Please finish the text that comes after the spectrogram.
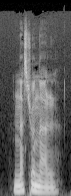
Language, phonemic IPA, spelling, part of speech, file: French, /na.sjɔ.nal/, national, adjective, Fr-national.ogg
- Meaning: national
